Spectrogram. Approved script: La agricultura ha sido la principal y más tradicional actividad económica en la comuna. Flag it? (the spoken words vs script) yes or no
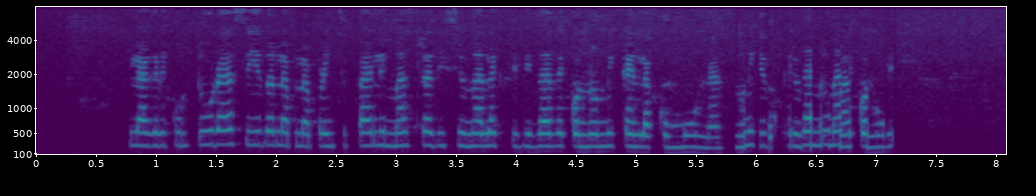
yes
